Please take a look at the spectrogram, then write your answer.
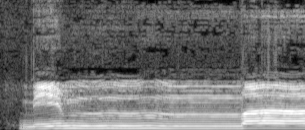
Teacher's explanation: Fa'akhrajahuma di sini baca panjang matabi'i mimma mim tasdid. Hukumnya adalah gunnah mim atau mim gunnah. Bacanya tahan perketukan.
